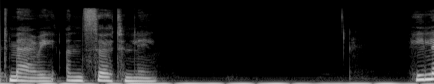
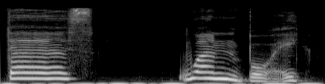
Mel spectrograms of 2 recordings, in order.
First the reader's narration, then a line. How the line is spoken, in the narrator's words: he said quite slowly, as if he were thinking over every word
